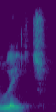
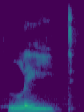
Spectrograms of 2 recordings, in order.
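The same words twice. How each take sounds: First: The final T hisses like a ch sound. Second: The final T is a soft plain t. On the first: The speaker calls it wrong. "Não" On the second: The speaker calls it right. "Bem suave"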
